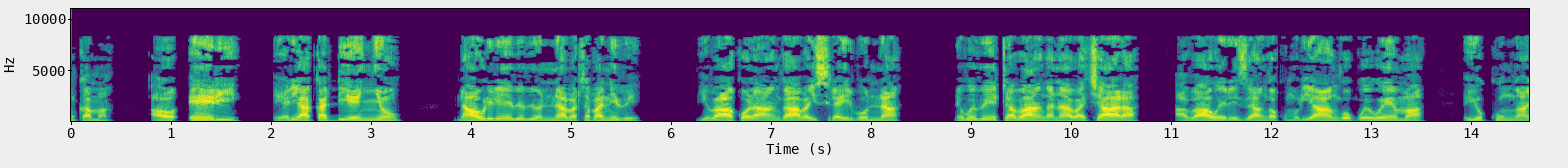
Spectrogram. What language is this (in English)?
Ganda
